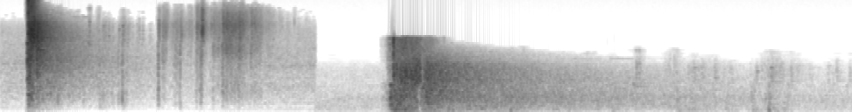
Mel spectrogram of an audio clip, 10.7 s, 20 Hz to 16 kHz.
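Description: A 6.5 PRC rifle shot about a third of a second in, followed by a few sharp knocks. About five seconds in, the shot comes again slowed down: a sudden deep boom that fades slowly over several seconds.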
